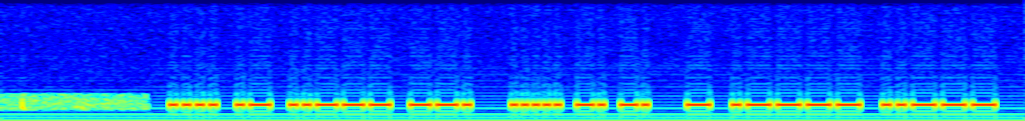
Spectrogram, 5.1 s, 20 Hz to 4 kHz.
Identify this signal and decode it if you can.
Morse code, heard as a keyed tone, about 36 wpm, 560 Hz. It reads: HA2G 5NN T12
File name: CW / ha6oi 2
